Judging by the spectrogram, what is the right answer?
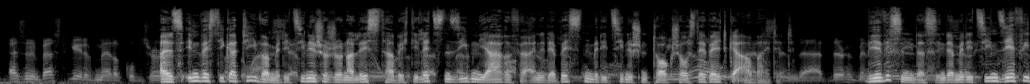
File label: male german dubbing film documentary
